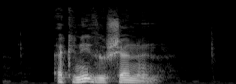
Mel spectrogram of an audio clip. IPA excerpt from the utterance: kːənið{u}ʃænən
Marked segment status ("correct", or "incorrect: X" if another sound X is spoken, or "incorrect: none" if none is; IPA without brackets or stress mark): correct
